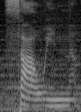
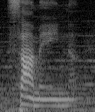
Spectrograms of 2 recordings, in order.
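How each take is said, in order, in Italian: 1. La parola si pronuncia nel modo originale irlandese. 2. La parola si pronuncia nel modo comune e familiare. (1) "in realtà la pronuncia corretta è Samhain" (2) "Tutti noi la conosciamo come Samhain"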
